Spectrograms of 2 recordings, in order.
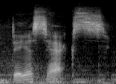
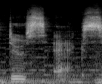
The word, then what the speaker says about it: Deus Ex: and welcome back to deus ex has come to my attention in the summer been mispronouncing this game as deuce x i can kind of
